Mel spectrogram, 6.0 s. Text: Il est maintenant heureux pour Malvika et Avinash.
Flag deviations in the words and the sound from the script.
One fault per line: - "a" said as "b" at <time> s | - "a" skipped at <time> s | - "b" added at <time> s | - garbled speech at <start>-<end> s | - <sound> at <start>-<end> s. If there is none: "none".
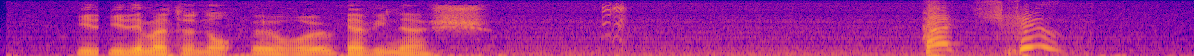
- "il" added at 0.5 s
- "pour Malvika et" skipped at 1.7 s
- squeak at 3.0-3.2 s
- sneeze at 4.6-5.3 s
